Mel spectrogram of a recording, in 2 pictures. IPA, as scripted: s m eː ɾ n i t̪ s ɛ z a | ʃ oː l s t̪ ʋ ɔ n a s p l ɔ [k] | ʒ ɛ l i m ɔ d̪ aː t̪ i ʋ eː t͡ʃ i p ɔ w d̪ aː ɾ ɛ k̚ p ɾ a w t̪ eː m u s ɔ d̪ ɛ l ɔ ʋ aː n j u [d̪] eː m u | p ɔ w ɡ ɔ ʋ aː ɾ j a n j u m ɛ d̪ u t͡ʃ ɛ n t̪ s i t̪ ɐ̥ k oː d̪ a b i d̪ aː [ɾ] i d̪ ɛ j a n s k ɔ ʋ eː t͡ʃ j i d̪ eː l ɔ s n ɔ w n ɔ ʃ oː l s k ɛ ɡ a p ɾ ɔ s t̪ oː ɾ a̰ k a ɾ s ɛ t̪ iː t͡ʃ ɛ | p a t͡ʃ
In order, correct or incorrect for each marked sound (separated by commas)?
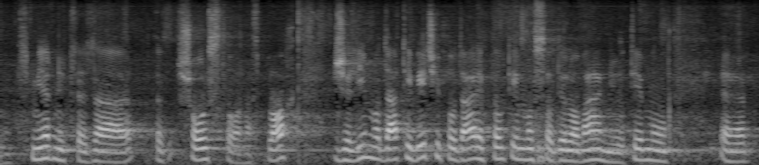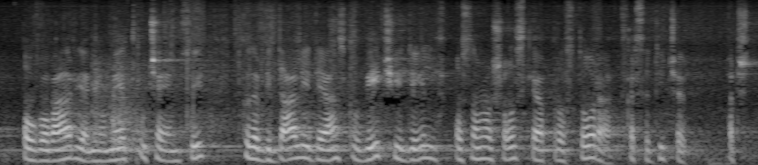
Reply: incorrect, incorrect, incorrect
